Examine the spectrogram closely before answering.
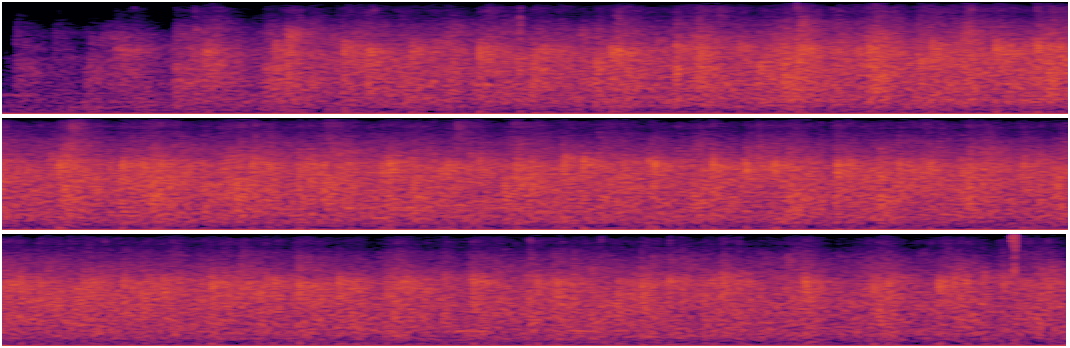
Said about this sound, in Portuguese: E eu te peço, ao finalizar esta oração, eu te peço humildemente, Senhor, que tu aceites o aplauso que o teu povo vai te oferecer.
